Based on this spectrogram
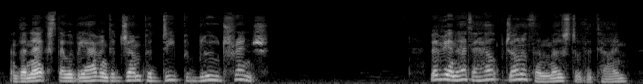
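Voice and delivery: usual speaking voice

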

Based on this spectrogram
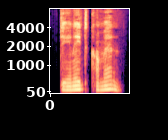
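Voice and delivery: high, light female character voice; high-pitched feminine question; young woman's voice. A narrator's reading. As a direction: offer it in a lifted woman's voice. Narrator voices Fela inviting him in.

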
